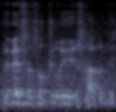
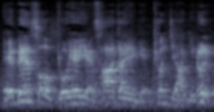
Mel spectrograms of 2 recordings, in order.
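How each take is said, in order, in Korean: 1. 말이 뭉개져서 알아듣기 어려워요. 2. 한 음절 한 음절이 분명하고 또박또박 발음돼요. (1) "진짜 양천자 알아들어요? 못 알아들어요?" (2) "또박또박 읽어야 해요"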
